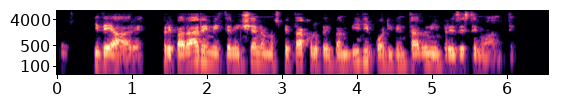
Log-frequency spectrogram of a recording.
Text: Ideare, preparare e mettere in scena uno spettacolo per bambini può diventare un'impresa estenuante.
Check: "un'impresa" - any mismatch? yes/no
no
